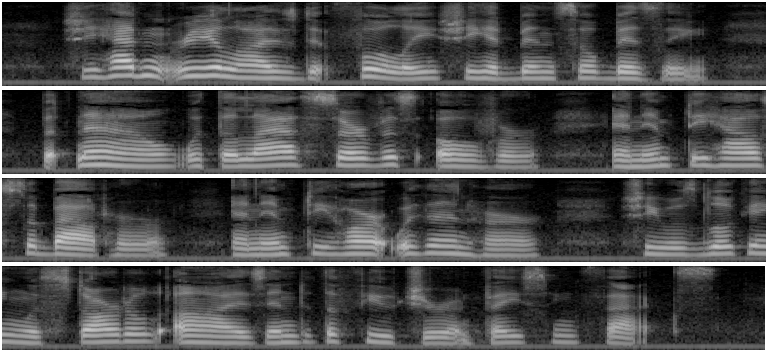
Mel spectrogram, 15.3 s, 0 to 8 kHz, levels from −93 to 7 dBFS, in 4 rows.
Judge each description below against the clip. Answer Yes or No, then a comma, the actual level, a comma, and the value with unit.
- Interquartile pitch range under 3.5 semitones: Yes, average, 3.0 semitones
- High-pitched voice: Yes, high, 195 Hz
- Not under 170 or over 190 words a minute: No, average, 155 wpm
